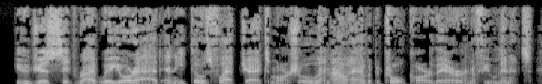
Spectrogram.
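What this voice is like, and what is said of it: Slow dry Texas drawl. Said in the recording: “a slow-talking man with a dry Texas accent”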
